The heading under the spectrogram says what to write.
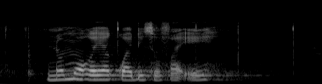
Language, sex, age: Tswana, female, 20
